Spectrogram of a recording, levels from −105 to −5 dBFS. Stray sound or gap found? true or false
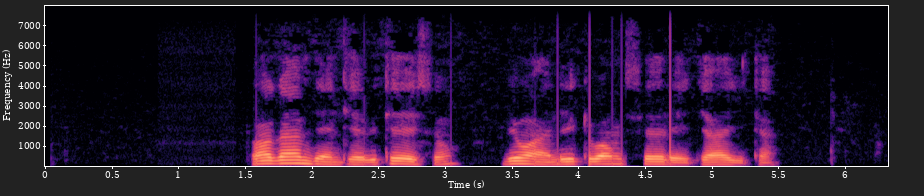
false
